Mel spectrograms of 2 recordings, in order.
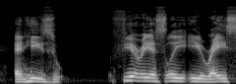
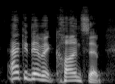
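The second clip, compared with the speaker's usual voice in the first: "Academic concept" repeated in a much higher, mocking tone; sarcastic echo; 7 semitones higher than usual. Real, not acted. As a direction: throw the phrase back with scorn. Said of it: "They make it sound so vanilla".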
